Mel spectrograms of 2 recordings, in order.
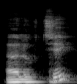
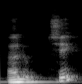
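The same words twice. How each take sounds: First: The high frequencies are boosted. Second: The low bass frequencies are boosted. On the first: "আমরা কিছুটা boost করব হাইটাকে।" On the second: "তো last হচ্ছে লো বেস।"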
